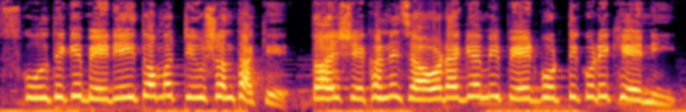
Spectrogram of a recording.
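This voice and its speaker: Woman acting a high-voiced caring, firm schoolteacher. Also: fast, fairly bright tone, soft background music. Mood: kind, protective. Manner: protective, scolding the children like a teacher.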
